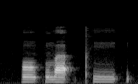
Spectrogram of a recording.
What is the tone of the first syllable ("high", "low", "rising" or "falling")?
low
